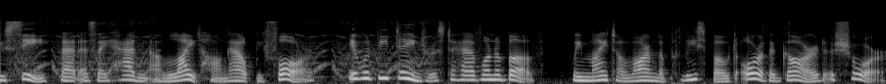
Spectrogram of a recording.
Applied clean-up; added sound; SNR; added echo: none; Alarm; 20 dB; none.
